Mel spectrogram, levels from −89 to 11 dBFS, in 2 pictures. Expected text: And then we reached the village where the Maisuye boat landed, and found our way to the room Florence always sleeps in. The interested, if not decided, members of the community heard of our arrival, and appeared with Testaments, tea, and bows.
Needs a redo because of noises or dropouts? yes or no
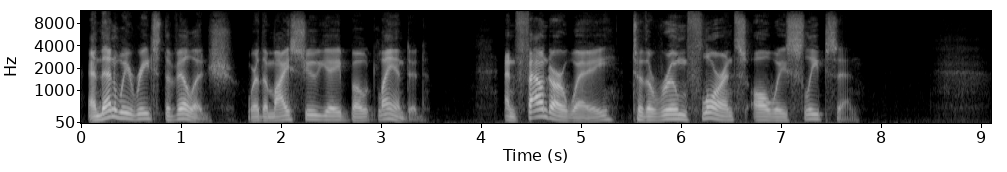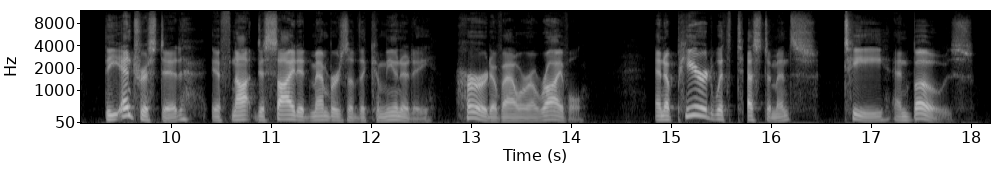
yes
